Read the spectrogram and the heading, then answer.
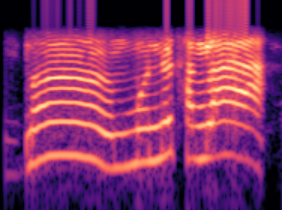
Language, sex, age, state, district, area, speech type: Bodo, female, 60+, Assam, Chirang, rural, conversation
